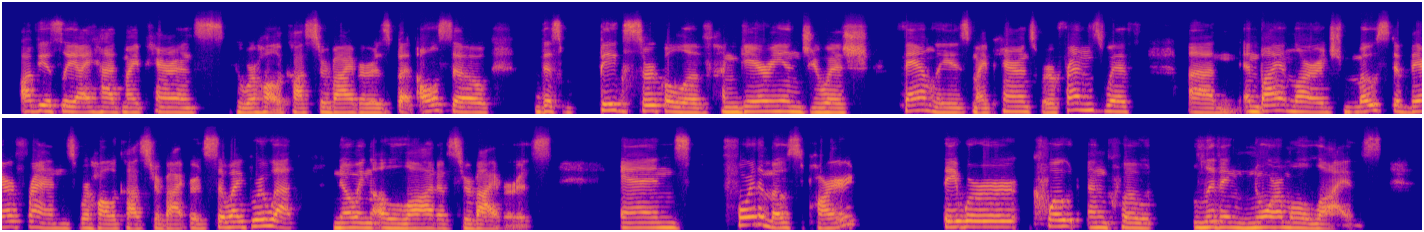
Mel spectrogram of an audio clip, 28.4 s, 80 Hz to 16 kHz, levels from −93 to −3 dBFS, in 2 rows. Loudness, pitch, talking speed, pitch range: -27 LUFS, 160 Hz, 120 wpm, 145-180 Hz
